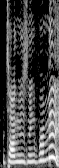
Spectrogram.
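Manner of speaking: high, fast mock voice; fast and high, hamming up the quote. Repeats quote in put-on voice.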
